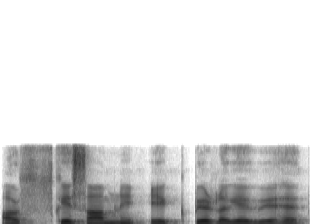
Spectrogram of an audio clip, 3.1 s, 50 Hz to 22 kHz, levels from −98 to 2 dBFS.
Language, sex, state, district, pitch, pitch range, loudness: Hindi, male, Jharkhand, Ranchi, 115 Hz, 110-125 Hz, -19 LUFS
